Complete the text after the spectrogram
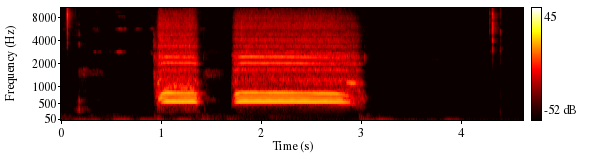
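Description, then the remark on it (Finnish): A steam train whistle sounds two loud blasts, a short toot followed by a longer sustained one, with only faint clicks before and after. “joten tervetuloa junaan!”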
